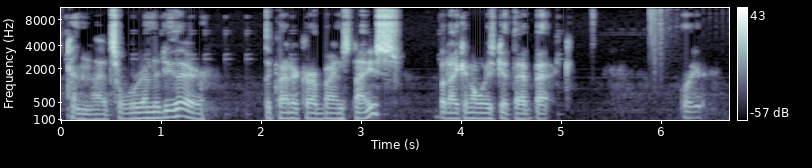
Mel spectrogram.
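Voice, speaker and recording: A man's voice: medium pitch, fairly even intonation, moderate pace, darkish tone, husky. A man with a Midwestern American accent giving casual gameplay commentary, chatty and talking straight to his viewers, often correcting himself mid-thought. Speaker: gaming YouTuber.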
